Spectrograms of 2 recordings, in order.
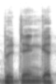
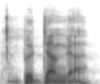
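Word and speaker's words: Bidunga: You're going to have to do that with Bedinka, too. Bedinka. Am I saying Keep saying his name wrong. I have a struggle with that one. Bedunga.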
